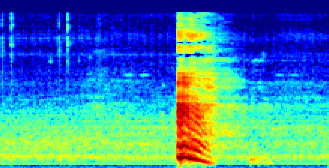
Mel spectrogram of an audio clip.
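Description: A man's short, voiced sigh about two and a half seconds in, loud and sudden, falling in pitch over about half a second.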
